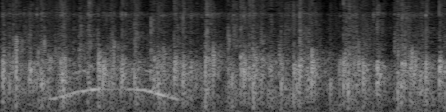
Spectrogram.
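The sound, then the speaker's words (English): An audience at a panel discussion hosted by the SAA Institute in Liverpool applauds the panellists steadily, dense overlapping claps forming a loud, even wash of sound for the whole stretch, with a faint rising-and-falling whistle-like tone briefly in the first second. “And a big thank you to our panellists, with a round of applause”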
